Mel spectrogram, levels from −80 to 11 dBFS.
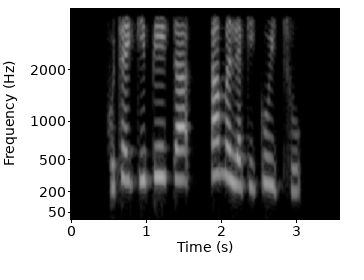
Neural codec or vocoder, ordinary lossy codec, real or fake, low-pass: codec, 24 kHz, 0.5 kbps, DualCodec; AAC, 32 kbps; fake; 3.6 kHz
